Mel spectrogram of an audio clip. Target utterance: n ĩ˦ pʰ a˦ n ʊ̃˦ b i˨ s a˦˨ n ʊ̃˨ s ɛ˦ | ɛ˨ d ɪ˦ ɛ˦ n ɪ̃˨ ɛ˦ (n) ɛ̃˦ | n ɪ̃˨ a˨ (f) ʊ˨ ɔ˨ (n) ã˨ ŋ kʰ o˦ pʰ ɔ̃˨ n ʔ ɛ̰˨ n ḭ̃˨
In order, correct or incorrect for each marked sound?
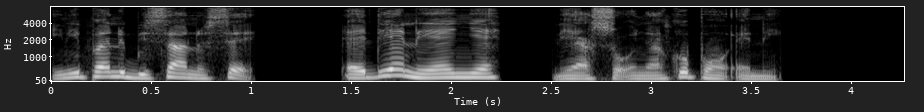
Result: incorrect: ɲ, incorrect: s, incorrect: ɲ

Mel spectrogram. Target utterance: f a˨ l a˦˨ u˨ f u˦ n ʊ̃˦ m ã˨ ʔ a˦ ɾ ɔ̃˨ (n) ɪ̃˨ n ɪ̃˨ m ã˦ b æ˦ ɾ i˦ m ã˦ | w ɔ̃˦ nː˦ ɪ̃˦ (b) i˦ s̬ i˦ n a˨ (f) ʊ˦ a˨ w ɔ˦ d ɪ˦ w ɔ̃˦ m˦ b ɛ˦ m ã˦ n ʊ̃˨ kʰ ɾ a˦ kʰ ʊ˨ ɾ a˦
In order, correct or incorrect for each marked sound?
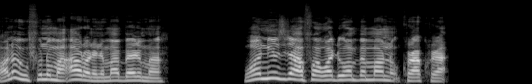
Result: correct, incorrect: none, correct

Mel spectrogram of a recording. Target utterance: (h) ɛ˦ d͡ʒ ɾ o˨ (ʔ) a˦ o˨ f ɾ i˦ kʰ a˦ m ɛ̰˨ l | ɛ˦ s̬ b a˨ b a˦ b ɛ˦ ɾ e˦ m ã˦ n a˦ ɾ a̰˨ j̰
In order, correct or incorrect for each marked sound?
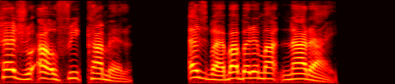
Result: correct, correct

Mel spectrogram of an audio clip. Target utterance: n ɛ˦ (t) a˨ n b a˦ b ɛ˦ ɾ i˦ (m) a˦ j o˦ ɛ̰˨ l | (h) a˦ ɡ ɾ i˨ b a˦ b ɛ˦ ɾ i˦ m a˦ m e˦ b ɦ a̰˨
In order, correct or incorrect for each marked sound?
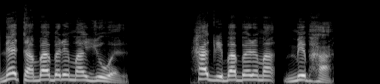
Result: correct, correct, correct

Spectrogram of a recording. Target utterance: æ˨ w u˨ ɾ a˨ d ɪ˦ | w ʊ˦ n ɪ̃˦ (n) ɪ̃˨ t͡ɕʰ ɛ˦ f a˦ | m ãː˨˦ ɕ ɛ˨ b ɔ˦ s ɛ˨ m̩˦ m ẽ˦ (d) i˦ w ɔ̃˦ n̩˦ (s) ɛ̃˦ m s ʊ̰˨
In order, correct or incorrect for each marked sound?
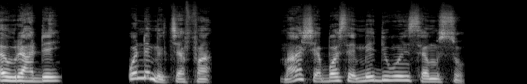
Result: incorrect: m, correct, correct

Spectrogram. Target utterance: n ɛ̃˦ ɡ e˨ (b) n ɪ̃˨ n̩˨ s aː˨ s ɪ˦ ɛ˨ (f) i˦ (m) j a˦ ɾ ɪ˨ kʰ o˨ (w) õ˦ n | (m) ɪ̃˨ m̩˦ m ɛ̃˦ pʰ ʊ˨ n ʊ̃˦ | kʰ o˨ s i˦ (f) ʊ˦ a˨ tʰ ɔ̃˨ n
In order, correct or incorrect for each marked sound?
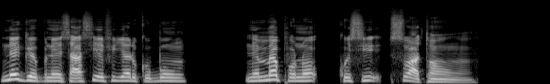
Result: correct, correct, incorrect: none, incorrect: b, incorrect: n, incorrect: s

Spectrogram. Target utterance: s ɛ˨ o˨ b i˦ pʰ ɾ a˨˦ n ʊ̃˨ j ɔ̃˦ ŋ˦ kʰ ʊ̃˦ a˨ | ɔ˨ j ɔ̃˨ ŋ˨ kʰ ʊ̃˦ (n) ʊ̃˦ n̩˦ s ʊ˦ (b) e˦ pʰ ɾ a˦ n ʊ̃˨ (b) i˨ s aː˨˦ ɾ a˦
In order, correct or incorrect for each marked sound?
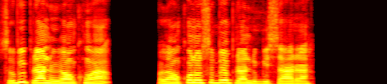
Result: correct, correct, correct

